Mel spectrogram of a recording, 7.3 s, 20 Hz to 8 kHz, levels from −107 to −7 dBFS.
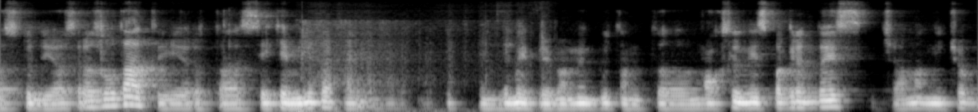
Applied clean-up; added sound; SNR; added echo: neural mask model DeepFilterNet 3.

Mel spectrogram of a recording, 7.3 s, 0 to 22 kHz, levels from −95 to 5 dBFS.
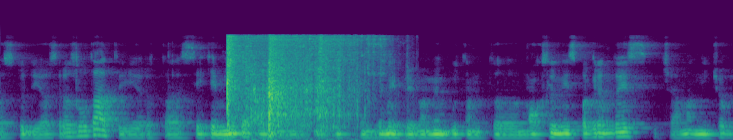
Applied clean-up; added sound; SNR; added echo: none; Shatter / Crushing; -5 dB; reverberation time 0.5 s.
